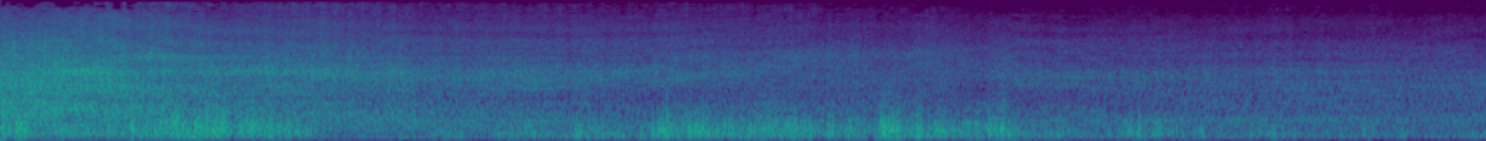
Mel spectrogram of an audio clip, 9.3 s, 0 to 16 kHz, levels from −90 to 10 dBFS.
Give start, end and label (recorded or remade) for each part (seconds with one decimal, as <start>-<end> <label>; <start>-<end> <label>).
0.0-5.8 recorded; 5.8-6.3 remade; 6.3-9.3 recorded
